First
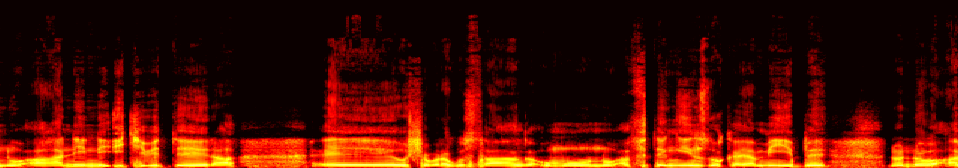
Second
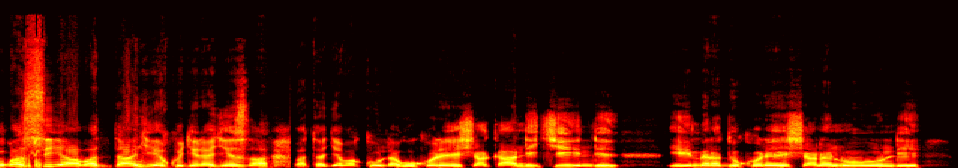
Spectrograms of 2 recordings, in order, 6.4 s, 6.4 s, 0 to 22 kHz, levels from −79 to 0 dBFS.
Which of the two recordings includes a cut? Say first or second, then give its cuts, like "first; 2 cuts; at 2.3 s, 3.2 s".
second; 1 cut; at 1.9 s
